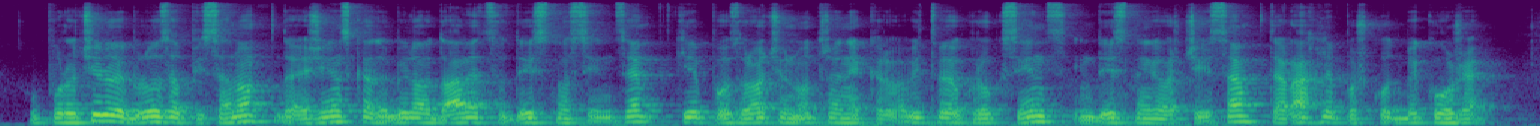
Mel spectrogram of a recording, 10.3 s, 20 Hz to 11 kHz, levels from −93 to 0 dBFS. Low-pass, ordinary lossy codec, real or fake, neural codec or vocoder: 9.9 kHz; none; real; none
